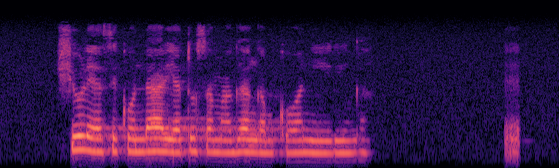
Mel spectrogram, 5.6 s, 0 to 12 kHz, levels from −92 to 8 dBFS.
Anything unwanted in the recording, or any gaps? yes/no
yes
